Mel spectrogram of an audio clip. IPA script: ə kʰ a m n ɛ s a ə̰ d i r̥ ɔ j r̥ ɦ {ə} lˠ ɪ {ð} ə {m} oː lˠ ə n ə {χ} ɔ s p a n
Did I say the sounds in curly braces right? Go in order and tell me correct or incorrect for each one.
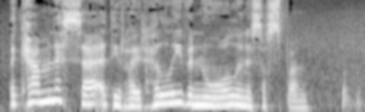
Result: correct, incorrect, incorrect, incorrect

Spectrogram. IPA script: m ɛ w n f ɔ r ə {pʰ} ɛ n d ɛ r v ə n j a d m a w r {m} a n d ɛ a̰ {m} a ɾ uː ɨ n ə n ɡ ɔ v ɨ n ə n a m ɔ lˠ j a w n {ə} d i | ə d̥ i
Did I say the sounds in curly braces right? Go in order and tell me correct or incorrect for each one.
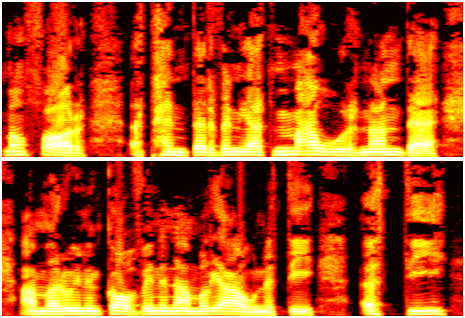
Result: correct, incorrect, correct, correct

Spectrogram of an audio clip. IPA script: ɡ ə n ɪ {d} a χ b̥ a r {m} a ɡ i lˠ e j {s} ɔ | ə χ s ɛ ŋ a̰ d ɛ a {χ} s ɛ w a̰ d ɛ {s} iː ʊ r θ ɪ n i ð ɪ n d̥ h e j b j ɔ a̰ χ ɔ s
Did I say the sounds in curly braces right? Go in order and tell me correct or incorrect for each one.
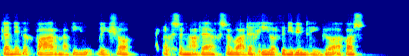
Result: incorrect, incorrect, incorrect, correct, incorrect

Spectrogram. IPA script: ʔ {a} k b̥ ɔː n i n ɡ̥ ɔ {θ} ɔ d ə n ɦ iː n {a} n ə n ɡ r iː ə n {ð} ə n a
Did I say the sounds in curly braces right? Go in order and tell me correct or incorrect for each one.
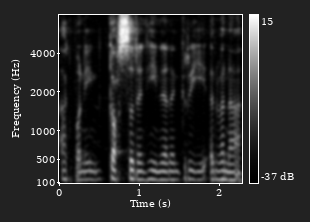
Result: correct, incorrect, incorrect, incorrect

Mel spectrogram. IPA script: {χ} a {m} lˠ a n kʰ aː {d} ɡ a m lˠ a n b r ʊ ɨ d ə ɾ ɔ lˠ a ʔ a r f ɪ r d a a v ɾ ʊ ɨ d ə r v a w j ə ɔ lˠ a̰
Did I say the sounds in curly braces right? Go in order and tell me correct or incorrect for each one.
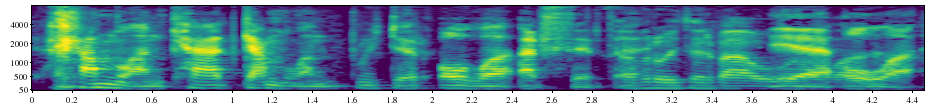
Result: correct, correct, correct

